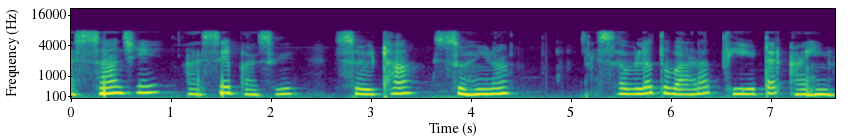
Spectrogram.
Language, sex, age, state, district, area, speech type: Sindhi, female, 18-30, Gujarat, Junagadh, urban, spontaneous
